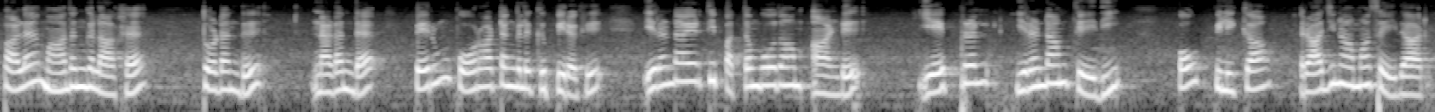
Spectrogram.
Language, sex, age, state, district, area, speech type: Tamil, female, 30-45, Tamil Nadu, Tirunelveli, urban, read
